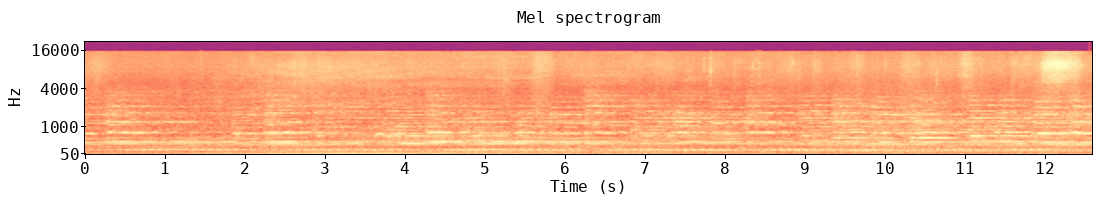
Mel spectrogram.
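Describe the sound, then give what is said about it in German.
Real church bells in Göttingen ring continuously and loudly, their overlapping tones blending into a dense, sustained peal with rich lingering overtones, heard alone without any talking. “Ach, echte Glocken, nicht wie in der Zukunft. Nein, das sind echte Glocken.”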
